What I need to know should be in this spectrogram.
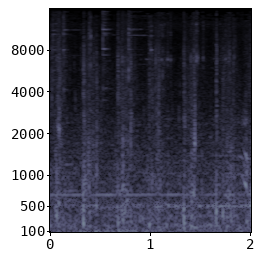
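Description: Footsteps crunch softly over stone.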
